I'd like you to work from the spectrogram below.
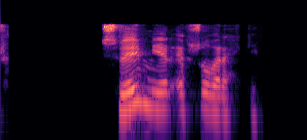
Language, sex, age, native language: Icelandic, female, 50-59, Swedish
